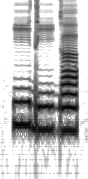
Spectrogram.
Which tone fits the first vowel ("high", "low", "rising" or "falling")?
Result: high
